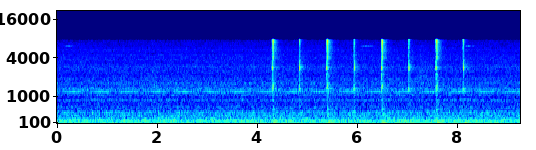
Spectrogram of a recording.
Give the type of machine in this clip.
valve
